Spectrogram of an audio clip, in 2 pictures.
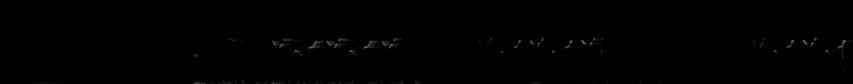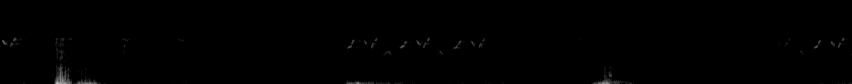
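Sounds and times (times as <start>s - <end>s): songbird chirping: 2.0s - 8.9s, 9.6s - 10.5s, 12.0s - 17.0s.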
